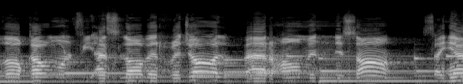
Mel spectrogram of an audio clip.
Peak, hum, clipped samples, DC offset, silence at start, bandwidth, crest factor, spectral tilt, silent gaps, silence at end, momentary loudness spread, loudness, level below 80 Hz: -2 dBFS; none; under 0.1%; under 0.1%; 0 s; 13 kHz; 16 dB; -3.5 dB/octave; none; 0 s; 7 LU; -18 LUFS; -60 dBFS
